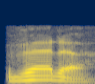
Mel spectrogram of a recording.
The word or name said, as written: Veddah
